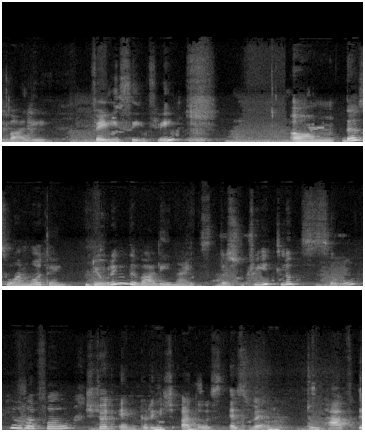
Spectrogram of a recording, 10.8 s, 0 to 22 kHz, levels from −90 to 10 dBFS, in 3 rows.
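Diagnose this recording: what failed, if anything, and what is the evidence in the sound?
The speech sinks by about 20 dB from 0.0 to 0.72 s, 1.11 to 2.38 s and 3.06 to 10.82 s. This is likely speech suppressed in double talk by call-processing echo cancellation.

A faint copy trails 141 ms behind, about 15 to 20 dB down, at 1.09 to 1.2 s and 3.08 to 3.17 s. This is likely echo leak past the far end's canceller.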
